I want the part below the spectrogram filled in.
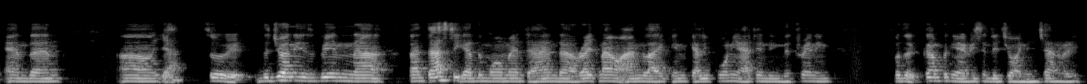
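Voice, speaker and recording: A man's voice: a little high, fairly bright tone, highs cut off. A young man from Nepal introducing himself on an online panel, hesitant, with many fillers. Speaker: alumnus panelist.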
